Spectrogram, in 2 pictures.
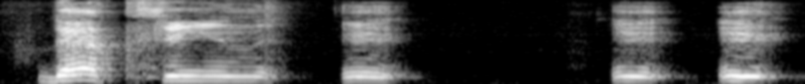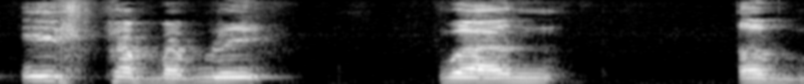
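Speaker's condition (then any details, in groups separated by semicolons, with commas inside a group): Cerebral palsy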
